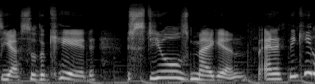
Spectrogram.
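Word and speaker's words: M3GAN: kid-sized robot companion thing her name is Megan but it's spelled methan and I can't not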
